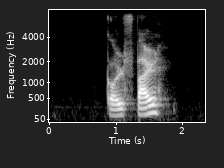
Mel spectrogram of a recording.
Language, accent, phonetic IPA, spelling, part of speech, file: German, Austria, [ˈɡɔlfˌbal], Golfball, noun, De-at-Golfball.ogg
- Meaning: a golf ball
